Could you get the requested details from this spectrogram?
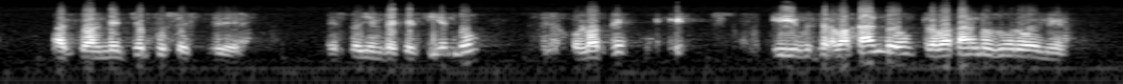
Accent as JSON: {"language": "Spanish", "town": "Nezahualcóyotl", "region": "State of Mexico", "country": "Mexico", "tie": "born or raised there", "said": "Pues soy un ajolote de Nesa. Nací en Nesa … Pues crecí, nací y crecí en Nesa."}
